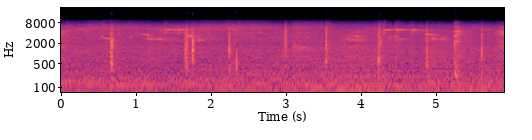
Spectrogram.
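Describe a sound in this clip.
Dry grass rustles as a woman pushes through it.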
